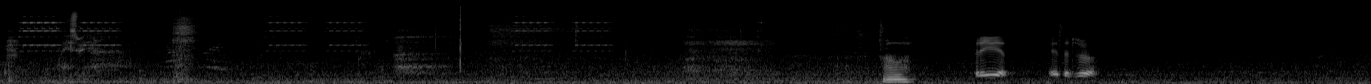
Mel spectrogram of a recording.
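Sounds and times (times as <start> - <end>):
telephone ringing with high warbling electronic tones: 0.0 - 1.4, 2.6 - 3.8, 5.1 - 6.3
speech: 8.8 - 9.2, 10.8 - 11.1.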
